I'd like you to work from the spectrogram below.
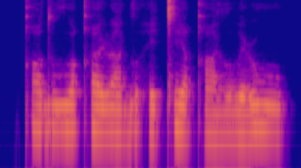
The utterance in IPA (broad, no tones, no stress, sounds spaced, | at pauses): qʰ ɔ d u ð u qʰ e ɭ a ɡ ʊ h e ǀʰ e qʰ a ɣ ʊ β ɪ ɭ u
